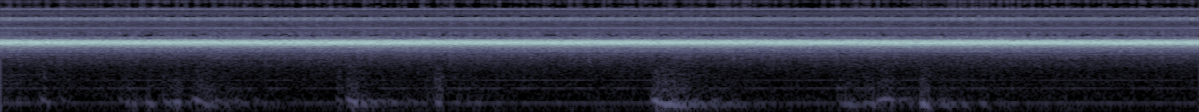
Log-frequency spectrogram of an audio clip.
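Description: A mole cricket gives a steady, unbroken buzzing trill at one fixed pitch, with faint low thumps.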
